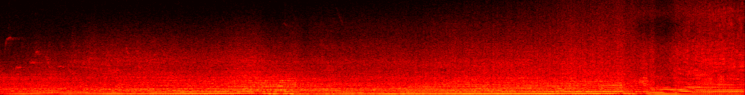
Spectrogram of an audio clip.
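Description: A rally car engine roars loudly, revving up through the gears as the car approaches and passes close by.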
